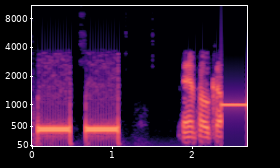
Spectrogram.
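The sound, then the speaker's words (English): Two long, buzzy telephone tones sound in a row as a prank call is placed, followed by a brief burst of voice and then a steady, clear high-pitched phone tone cutting in at the end. “Picking up your phone was your first mistake.”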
